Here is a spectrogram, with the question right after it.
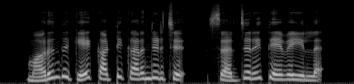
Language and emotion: Tamil, happy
